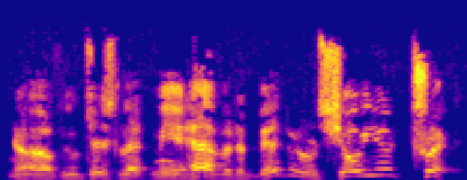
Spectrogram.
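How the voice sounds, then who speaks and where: An actor playing a kindly, boastful cowboy leader with an American Western drawl in a 1930s children's radio serial. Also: male voice, a little high, very animated, brisk, husky. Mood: folksy, instructive. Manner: folksy, drawling cowboy talk. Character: folksy cowboy Slim, kindly, boastful leader of a little posse. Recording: muffled vintage 1930s radio recording.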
